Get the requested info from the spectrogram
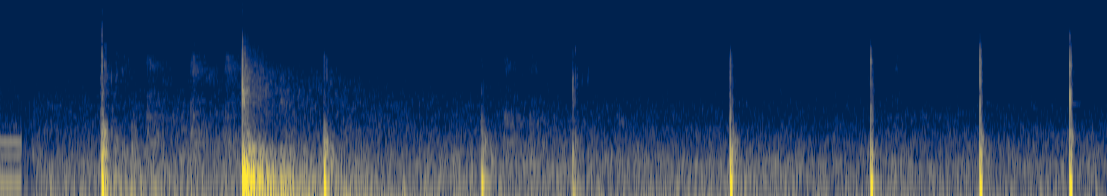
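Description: Acoustic guitar music cuts off, then a series of sharp knocks or taps follows at uneven spacing, about one a second, the loudest just under two seconds in, over faint room noise.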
